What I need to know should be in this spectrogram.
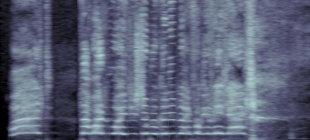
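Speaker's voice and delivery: very high, loud raging scream; a player screaming abuse at the referee, very high and loud; furious abuse. Retold or imitated. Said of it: "abuse that I've ever heard a referee get".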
